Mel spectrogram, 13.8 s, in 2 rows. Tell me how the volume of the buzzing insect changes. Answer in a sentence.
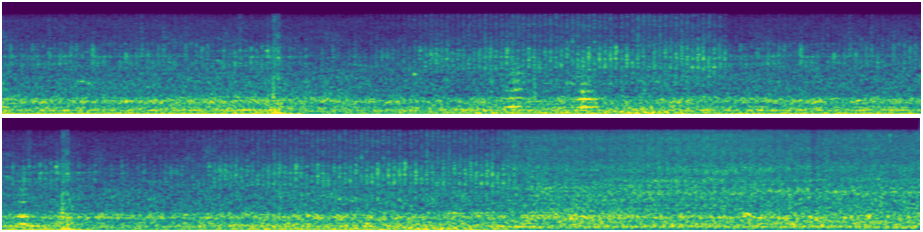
The loudness of the buzzing insect stays about the same.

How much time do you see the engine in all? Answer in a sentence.
The engine can be heard for 14 seconds in total.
